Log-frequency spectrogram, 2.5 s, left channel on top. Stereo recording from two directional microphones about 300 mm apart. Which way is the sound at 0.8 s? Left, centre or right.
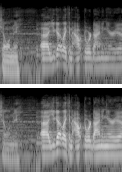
Centre.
